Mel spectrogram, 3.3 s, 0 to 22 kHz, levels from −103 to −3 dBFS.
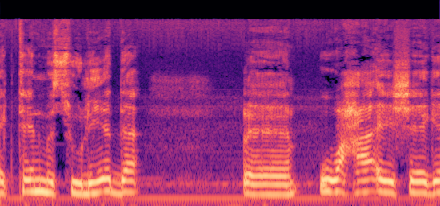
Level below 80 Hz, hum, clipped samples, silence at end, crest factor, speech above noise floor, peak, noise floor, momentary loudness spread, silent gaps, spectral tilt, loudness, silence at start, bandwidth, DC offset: -48 dBFS; none; under 0.1%; 0 s; 10 dB; 21 dB; -4 dBFS; -35 dBFS; 7 LU; none; -4 dB/octave; -14 LUFS; 0 s; 16 kHz; under 0.1%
